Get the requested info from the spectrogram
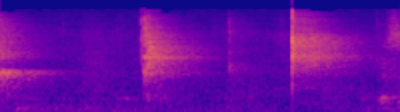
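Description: Finger snaps keeping a slow, even beat: three sharp snaps, about one every three-quarters of a second.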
